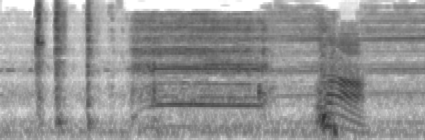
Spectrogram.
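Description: A handheld camcorder is used as a cartoon sound effect: a few quick button clicks, then a short, steady electronic whir as the recording starts to play back.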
